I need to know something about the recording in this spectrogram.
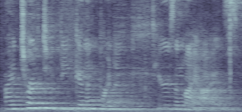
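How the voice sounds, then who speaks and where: Teen female theater student, high register, overstated comic storytelling, reverberant hall with faint noise. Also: normal speed, recorded from a distance. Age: teenager. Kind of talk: scripted personal storytelling monologue on stage. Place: large echoey indoor performance space. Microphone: distant camera microphone.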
